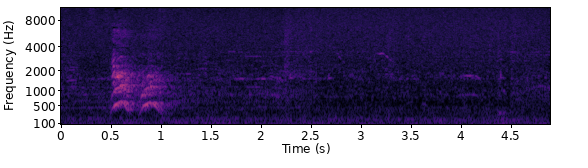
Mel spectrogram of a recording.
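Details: On a winter morning in the fields of Hoat Wala village, South Punjab, Pakistan, the West Highland White Terrier Adriano gives two or three clipped barks early on, followed by low background rumble and faint distant sounds.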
